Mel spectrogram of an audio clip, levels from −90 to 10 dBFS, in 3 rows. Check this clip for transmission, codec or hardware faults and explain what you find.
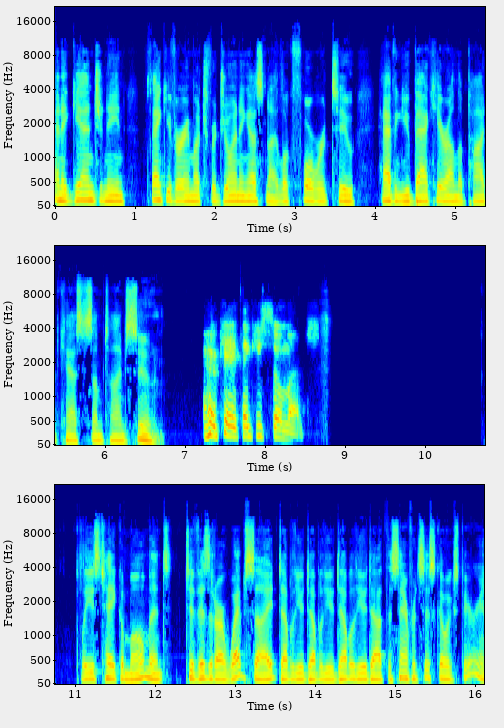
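One fault is present: a long network dropout from 8.77 to 10.71 s. A short fading buzz gives way to about 1.8 s of silence, shown as a flat waveform and a blank spectrogram band. Speech then resumes with that stretch missing, likely because the packets never arrived.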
